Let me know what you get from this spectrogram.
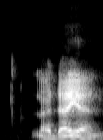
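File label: "ladaian", Malay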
